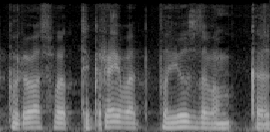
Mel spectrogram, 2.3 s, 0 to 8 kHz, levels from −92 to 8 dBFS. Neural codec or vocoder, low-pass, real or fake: codec, 16 kHz in and 24 kHz out, 1.1 kbps, FireRedTTS-2 codec; 7.2 kHz; fake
